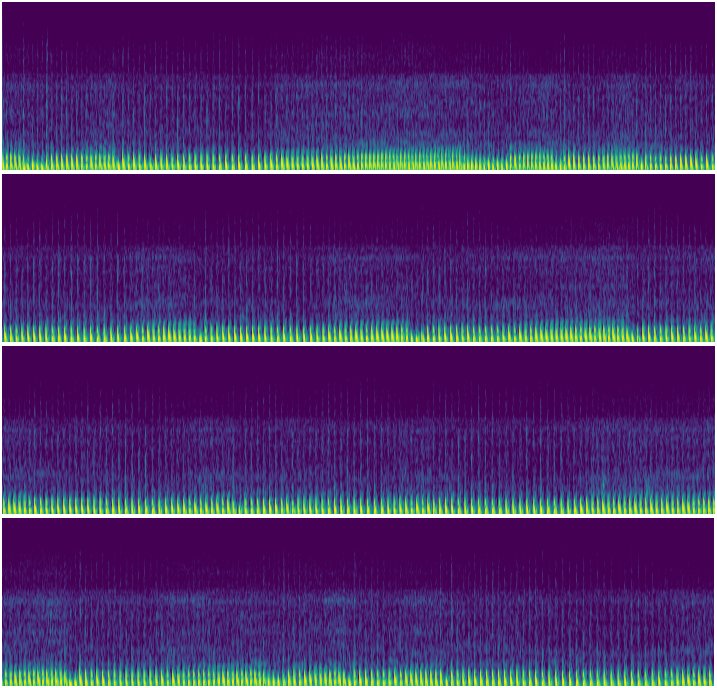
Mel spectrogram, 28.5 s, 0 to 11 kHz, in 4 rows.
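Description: CF Moto 520S ATV's single-cylinder four-stroke engine running while under way, its pitch rising and falling again and again as the throttle is opened and eased.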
